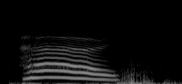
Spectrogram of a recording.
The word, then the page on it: home: British English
